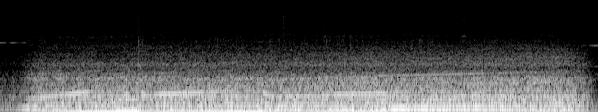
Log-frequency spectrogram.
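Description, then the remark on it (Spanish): A car's engine drones steadily as it drives along an avenue by day, recorded from inside the vehicle on the driver's mobile phone, a loud low rumble whose pitch steps down a few times as gears change. No one speaks. “Al detenerse en un alto, el conductor se da cuenta de la presencia de un gran objeto de color oscuro.”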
